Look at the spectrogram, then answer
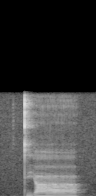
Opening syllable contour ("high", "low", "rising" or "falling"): falling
